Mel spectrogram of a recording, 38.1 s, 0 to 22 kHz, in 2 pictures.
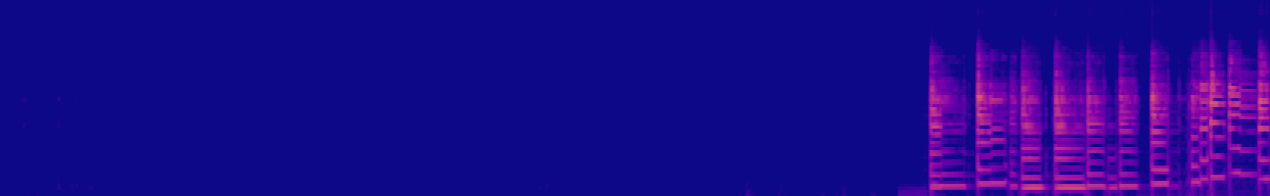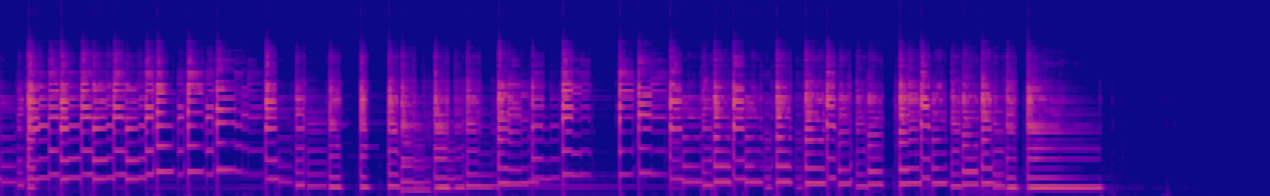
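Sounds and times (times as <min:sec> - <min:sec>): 
electric guitar solo: 0:13.9 - 0:35.7.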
